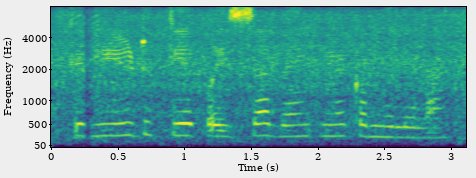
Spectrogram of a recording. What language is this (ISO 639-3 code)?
bho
